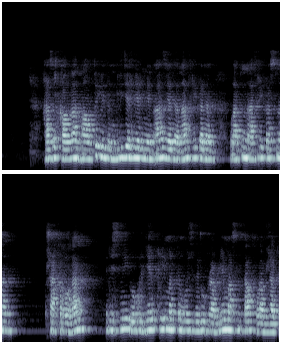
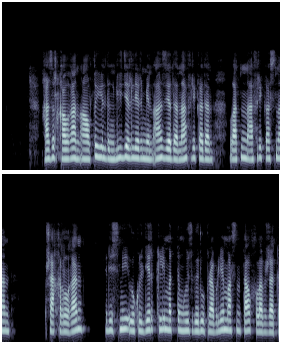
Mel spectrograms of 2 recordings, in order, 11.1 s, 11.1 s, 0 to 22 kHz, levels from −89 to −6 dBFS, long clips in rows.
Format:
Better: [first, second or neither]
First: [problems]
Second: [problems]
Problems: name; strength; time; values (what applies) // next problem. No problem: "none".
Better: second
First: room echo; dies away in 0.7 s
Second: none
